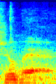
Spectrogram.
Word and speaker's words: Joubert: It's French, so the correct way is Joubert.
